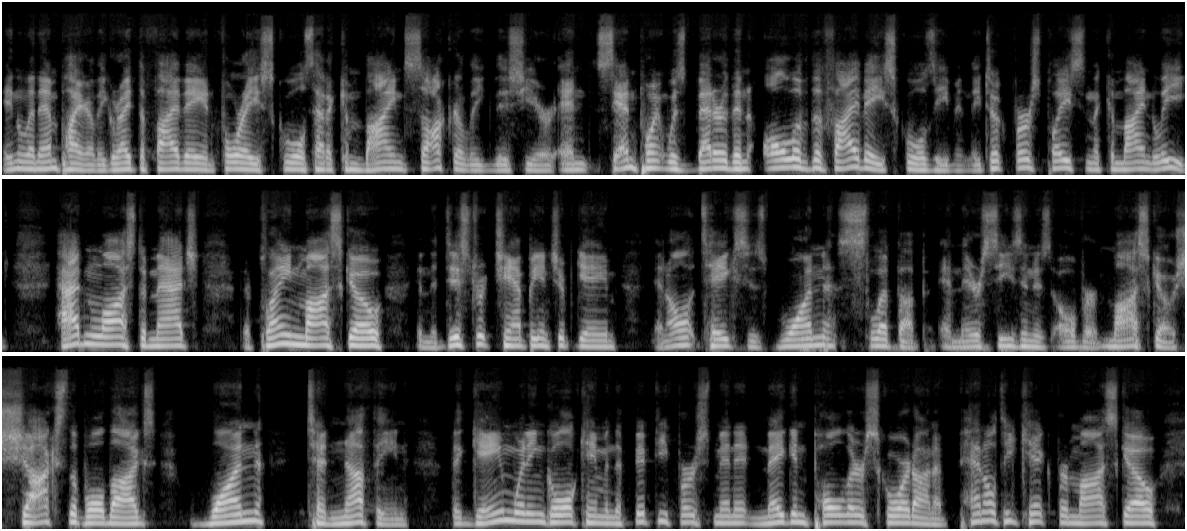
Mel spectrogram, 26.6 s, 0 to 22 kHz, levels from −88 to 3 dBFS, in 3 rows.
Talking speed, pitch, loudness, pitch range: 190 wpm, 155 Hz, -22 LUFS, 140-170 Hz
